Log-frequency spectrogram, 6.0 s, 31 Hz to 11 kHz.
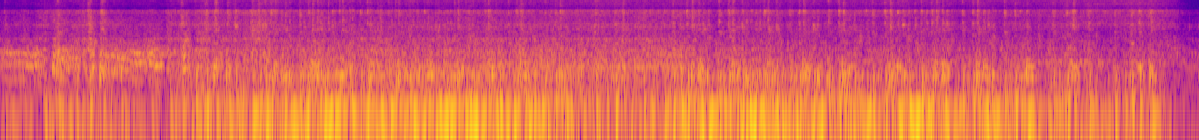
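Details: Abandoned 1948 Ford F5 bus, first start after sitting 25 years: big engine chugs at a lumpy, uneven idle with a deep low rumble, smoky; carburetor needs rebuild, linkages and throttle linkage not hooked up, needs tune-up.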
